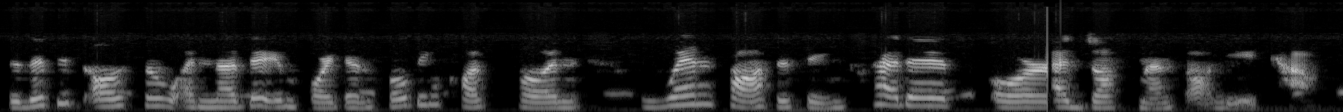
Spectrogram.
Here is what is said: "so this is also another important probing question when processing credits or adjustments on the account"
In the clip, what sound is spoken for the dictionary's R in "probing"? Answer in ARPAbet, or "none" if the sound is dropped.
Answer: none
